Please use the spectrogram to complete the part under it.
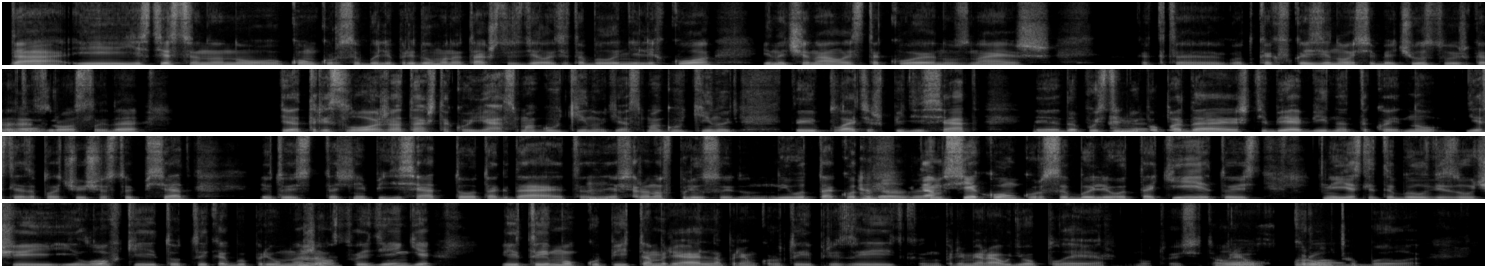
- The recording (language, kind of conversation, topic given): Russian, podcast, О какой поездке вы вспоминаете с годами всё теплее и дороже?
- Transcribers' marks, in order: other background noise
